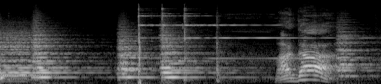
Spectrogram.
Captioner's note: bell rings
